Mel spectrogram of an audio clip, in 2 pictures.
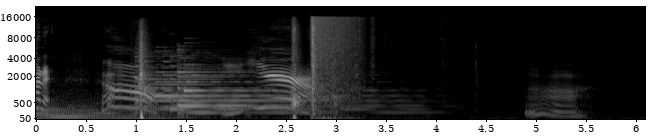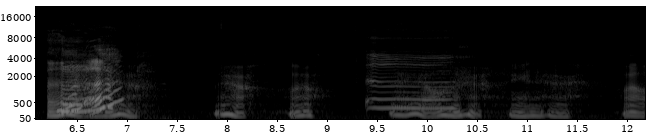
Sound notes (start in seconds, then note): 6.2 confused mumbling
